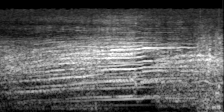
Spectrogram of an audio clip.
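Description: A rising pitched sweep in the cartoon soundtrack: several tones climb together steadily for about a second and a half while growing louder.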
